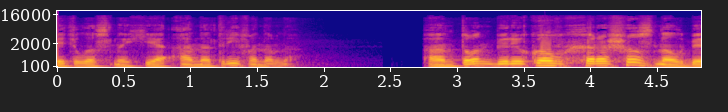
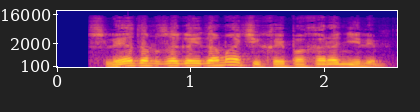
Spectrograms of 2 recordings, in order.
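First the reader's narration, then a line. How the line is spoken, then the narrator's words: Plain. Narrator (Russian): ответил Арсентий Ефимович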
